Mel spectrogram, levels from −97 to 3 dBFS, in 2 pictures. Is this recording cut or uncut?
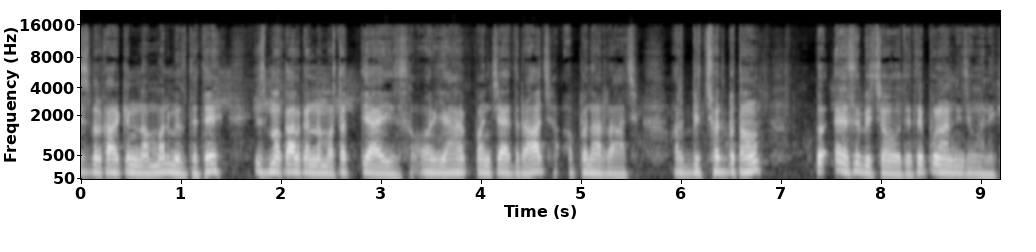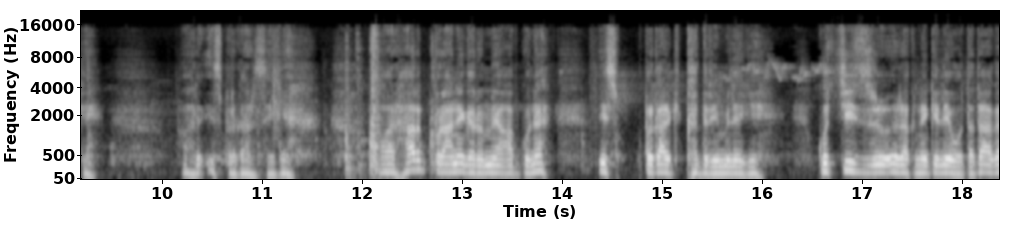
uncut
